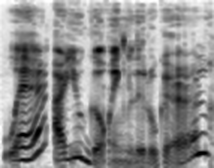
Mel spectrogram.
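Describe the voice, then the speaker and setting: Woman acting a sly, sugary storybook wolf, pitched up. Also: wildly swooping pitch, measured pace, gravelly, dry recording, full character voice. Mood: sly, coaxing. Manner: coaxing, sugary. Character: sly, sweet-talking male wolf villain, feigning kindness.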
